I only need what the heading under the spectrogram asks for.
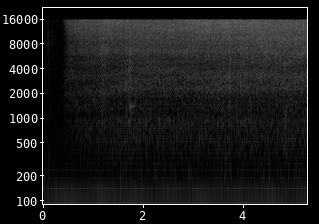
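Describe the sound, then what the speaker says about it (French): Norwegian scallops seasoned with fine salt laid into very hot olive oil in a pan, a bright steady sizzle that flares up within the first second and holds loud and continuous, with faint pops and no voices. "Dans une poêle chaude, mettre un filet d'huile d'olive, assaisonner de sel fin les noix de Saint-Jacques, puis les disposer dans l'huile bien chaude"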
